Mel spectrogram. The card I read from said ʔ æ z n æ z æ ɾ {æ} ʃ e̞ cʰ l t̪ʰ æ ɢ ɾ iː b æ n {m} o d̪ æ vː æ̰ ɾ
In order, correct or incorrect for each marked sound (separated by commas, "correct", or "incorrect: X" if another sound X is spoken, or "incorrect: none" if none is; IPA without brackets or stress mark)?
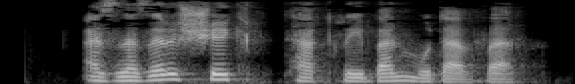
incorrect: e, correct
